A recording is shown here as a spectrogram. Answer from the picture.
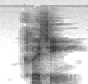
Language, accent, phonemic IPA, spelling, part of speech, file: English, Australia, /ˈklɪti/, clitty, noun / adjective, En-au-clitty.ogg
- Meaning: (noun) 1. The clitoris; clit 2. A penis likened to a clitoris, especially in terms of smallness; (adjective) Poorly or imperfectly set (of bread, cement, soil after rain, etc)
